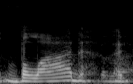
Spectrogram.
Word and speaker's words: Balad: I deployed um for pronounce the town name it was balad that that's the typical Western way to I'm sure there's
